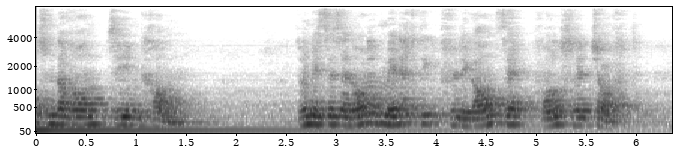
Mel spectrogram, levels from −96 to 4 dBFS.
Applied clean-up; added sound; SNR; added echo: none; Bowed string instrument; 12 dB; reverberation time 0.6 s.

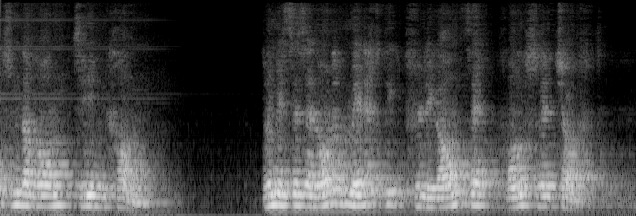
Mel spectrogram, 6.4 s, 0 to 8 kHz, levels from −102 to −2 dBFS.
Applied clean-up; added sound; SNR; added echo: neural separator model SepFormer DNS4.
